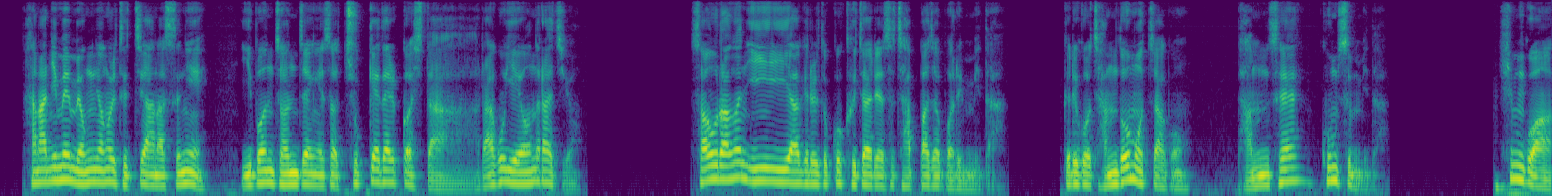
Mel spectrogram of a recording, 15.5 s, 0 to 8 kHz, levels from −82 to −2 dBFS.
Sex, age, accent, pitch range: male, 40-59, native, 105-145 Hz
